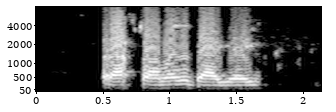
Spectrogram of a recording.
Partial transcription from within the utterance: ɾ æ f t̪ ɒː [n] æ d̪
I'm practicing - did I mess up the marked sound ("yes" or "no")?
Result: yes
